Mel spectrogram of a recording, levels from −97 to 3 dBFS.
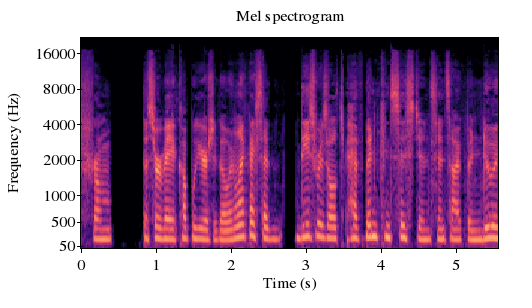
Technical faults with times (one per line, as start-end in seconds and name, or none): none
